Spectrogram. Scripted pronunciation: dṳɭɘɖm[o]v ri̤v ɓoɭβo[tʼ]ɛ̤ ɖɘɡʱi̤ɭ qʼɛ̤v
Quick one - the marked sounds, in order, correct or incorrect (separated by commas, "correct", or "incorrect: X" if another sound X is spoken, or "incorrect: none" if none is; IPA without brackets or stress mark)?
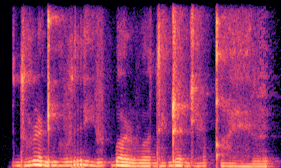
incorrect: o̤, incorrect: d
